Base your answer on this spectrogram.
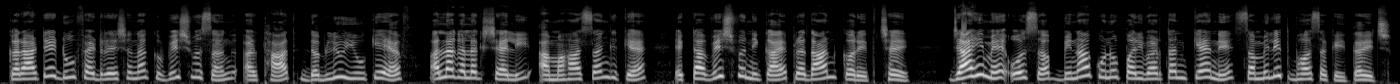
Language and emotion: Maithili, neutral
